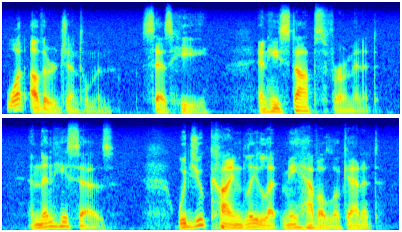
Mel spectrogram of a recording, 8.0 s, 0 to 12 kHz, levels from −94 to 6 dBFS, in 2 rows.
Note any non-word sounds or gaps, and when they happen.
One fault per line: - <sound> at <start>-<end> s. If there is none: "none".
none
